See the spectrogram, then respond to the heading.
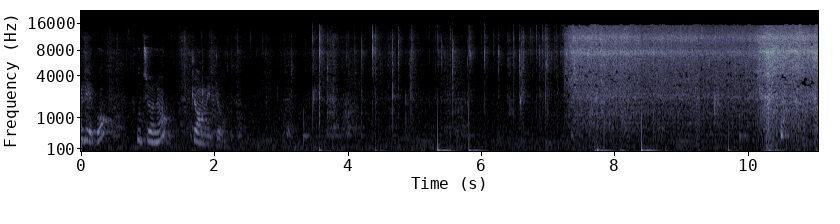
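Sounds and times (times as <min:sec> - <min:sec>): tomatoes sizzling in hot oil: 0:06.8 - 0:11.0.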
